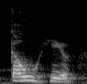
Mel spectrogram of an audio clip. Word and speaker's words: cohere: अब यहाँ पर जो वर्ड स्ट्रेस है वो ह वाली साउंड के ऊपर लगा हुआ है, यानी H के ऊपर लगा हुआ है।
